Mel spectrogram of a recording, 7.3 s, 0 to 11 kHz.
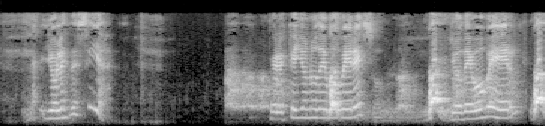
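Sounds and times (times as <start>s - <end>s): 
speech: 0.3s - 1.6s, 3.6s - 7.1s
dog barking: 3.0s - 3.7s, 4.4s - 6.1s, 7.0s - 7.2s.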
